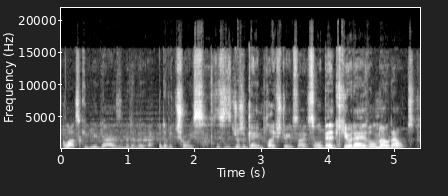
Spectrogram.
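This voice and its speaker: A man's voice: fairly low pitch, steady tone, rapid-fire, darkish tone, faint music behind. A man in his thirties with a stuffy, congested voice, casually chatting as he hosts a gameplay livestream, rambling with lots of fillers. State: congested with a cold. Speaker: stream host.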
